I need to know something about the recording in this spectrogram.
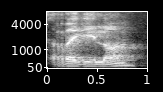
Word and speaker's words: Reguilón: It's Reguilón. Yeah, this is the show where we always get the pronunciation right, unless Reguilón.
